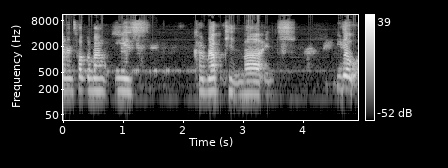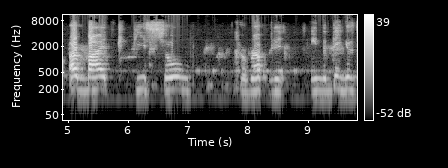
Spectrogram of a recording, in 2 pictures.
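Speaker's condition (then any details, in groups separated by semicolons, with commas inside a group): Spastic cerebral palsy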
